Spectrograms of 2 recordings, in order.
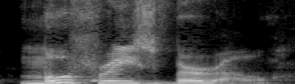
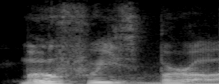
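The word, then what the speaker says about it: Murfreesboro: That's a that I know I'm mispronouncing it, but how do you how did you pronounce it? Mree Burrow. Mree Burrow.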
